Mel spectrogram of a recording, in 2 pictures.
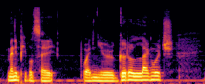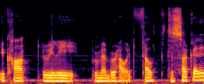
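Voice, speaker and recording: Speaking at a medium pitch with a non-native accent, a man keeps his intonation fairly even. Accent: non-native English, noticeable. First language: Norwegian. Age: 20s. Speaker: language learning vlogger. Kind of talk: casual vlog monologue. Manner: hesitant, many fillers and restarts.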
